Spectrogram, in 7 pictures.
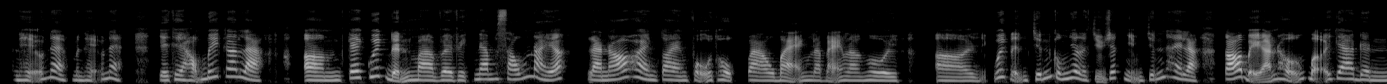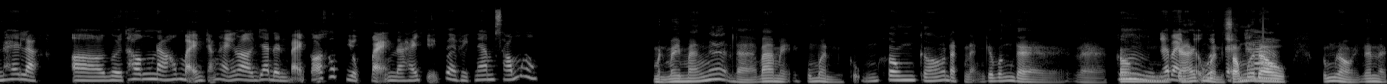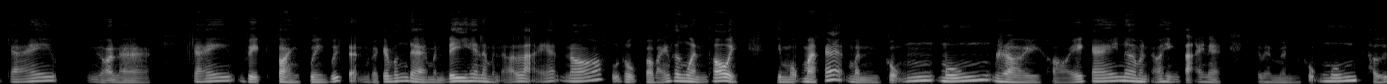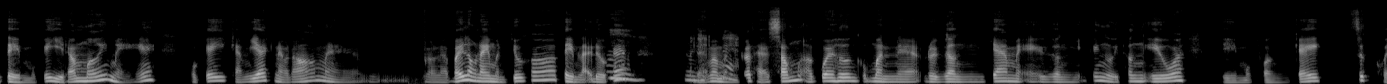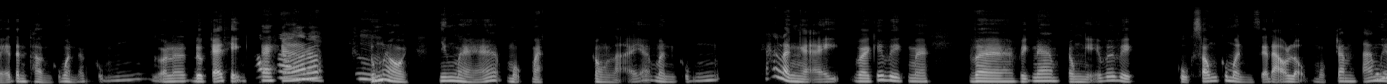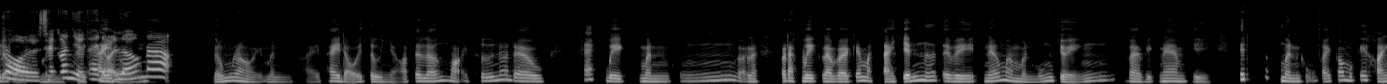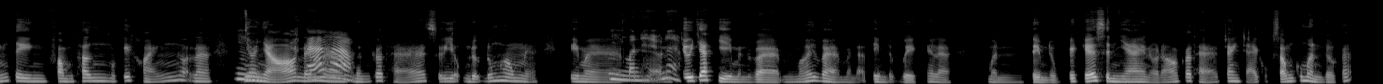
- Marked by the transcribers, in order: other background noise; tapping
- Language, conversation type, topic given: Vietnamese, advice, Làm thế nào để vượt qua nỗi sợ khi phải đưa ra những quyết định lớn trong đời?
